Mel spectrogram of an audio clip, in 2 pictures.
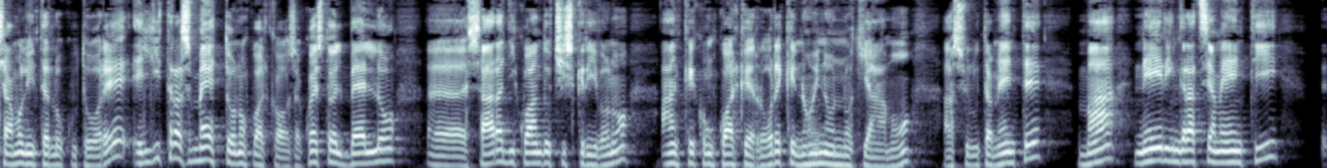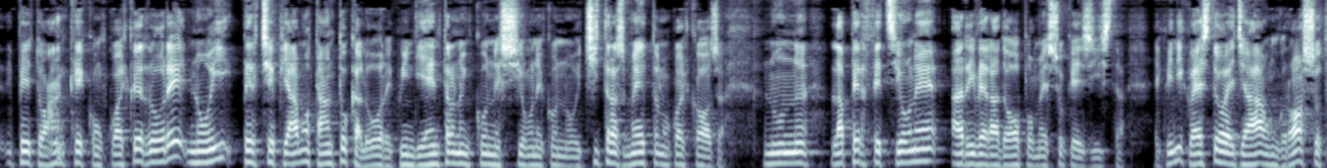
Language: Italian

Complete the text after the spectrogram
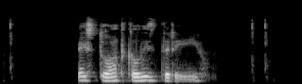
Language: Latvian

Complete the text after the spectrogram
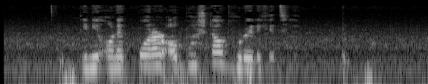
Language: Bangla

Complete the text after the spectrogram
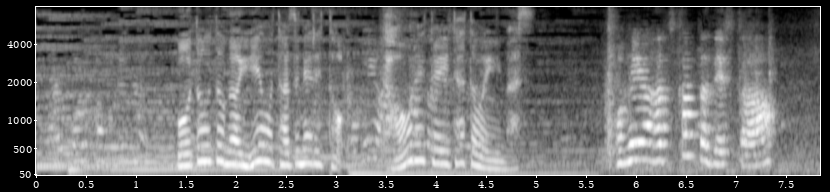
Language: Japanese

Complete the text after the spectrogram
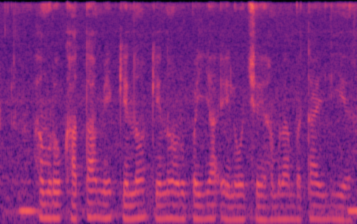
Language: Maithili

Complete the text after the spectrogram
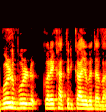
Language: Bhojpuri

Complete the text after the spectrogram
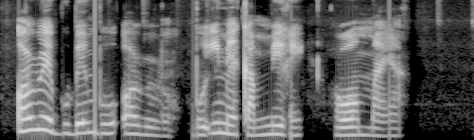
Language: Igbo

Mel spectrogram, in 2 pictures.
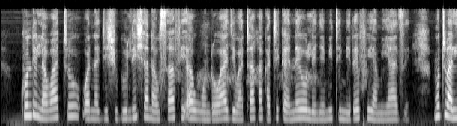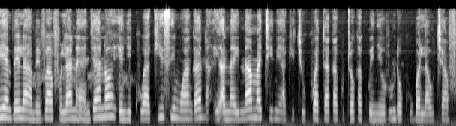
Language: Swahili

